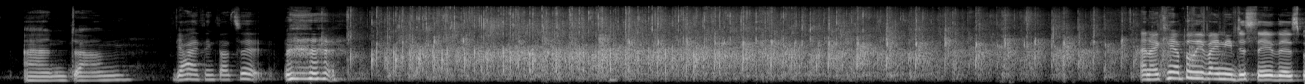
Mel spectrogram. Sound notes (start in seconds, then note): 2.8 giggles; 4.4 audience clapping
